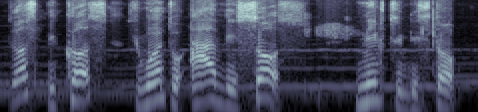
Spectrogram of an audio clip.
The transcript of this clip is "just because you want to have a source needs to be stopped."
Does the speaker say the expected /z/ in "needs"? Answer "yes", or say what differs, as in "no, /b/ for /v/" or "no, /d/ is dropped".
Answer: no, /z/ is dropped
